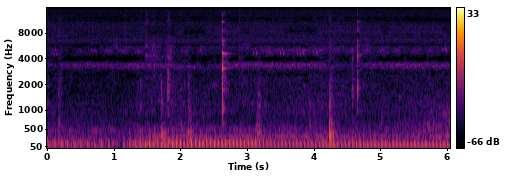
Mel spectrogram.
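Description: A bowl knocks as it is set down on a floor.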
